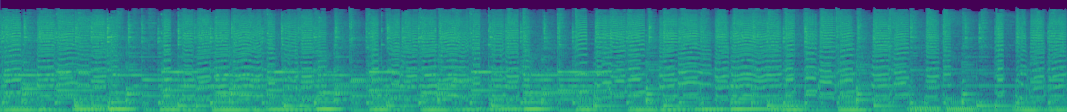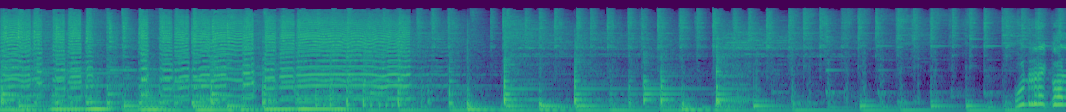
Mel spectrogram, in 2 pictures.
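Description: Live Guerrero-style brass band playing: trumpets and trombones carry the melody over sousaphone, bass guitar and a steady drum beat. About eleven seconds in the horns drop out and it thins to mostly drums and percussion.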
